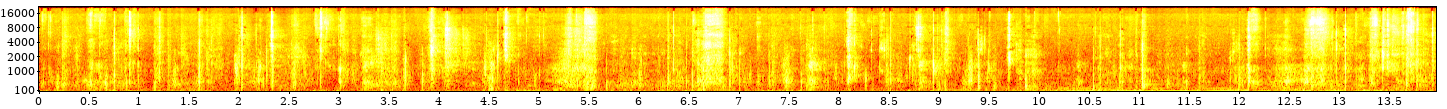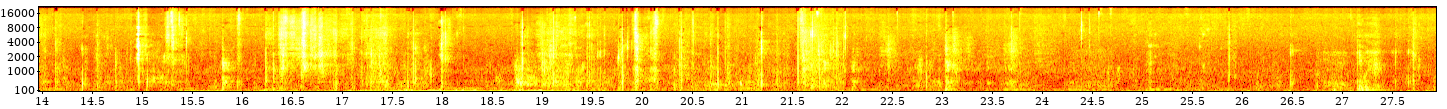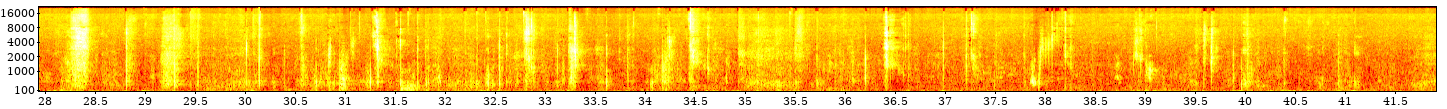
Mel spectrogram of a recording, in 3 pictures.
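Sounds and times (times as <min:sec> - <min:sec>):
low rumble: 0:08.7 - 0:21.6, 0:23.9 - 0:26.9.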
